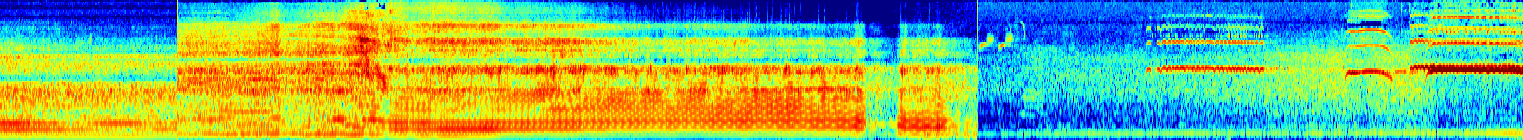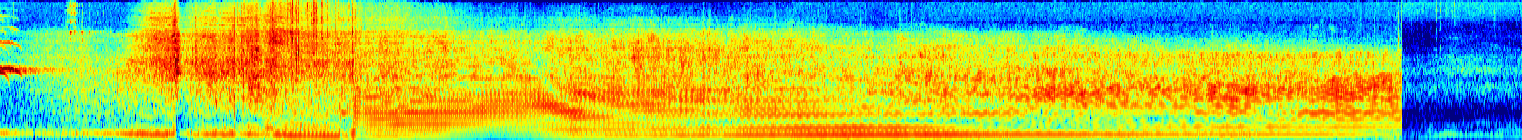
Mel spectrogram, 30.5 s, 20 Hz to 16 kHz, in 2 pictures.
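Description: Citroen C2 VTS rally car's four-cylinder petrol engine run hard at high revs, the note holding high then dropping at gear changes and climbing again as the car is driven flat out. The sound comes in several separate passes, with a quieter stretch near the middle.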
